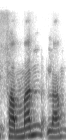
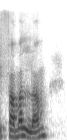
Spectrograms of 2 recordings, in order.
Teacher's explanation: So idgham, yeah. So we ignore the noon. We don't say faman lam. We say famal lam, but we don't do gunna.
